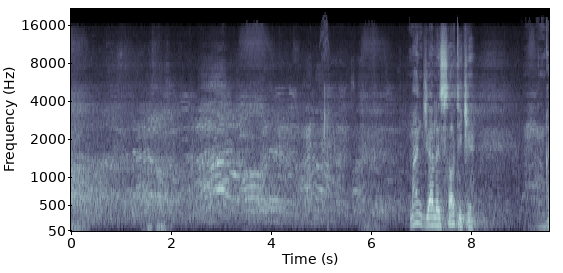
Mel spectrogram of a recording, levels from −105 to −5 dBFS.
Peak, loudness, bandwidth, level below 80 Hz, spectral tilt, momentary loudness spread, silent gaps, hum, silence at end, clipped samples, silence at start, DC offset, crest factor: -10 dBFS; -32 LUFS; 17.5 kHz; -68 dBFS; -3 dB/octave; 19 LU; none; none; 0 s; under 0.1%; 0 s; under 0.1%; 24 dB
